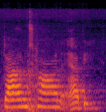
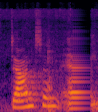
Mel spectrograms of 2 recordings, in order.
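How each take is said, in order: First: The first word ends with a full 'town' sound. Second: The first word ends with a reduced 'ton' sound. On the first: The speaker calls it wrong. "I always said Downtown Abbey" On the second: The speaker calls it right. "Downton Abbey, not downtown"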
